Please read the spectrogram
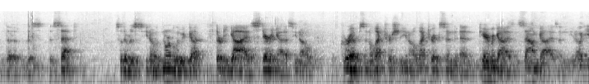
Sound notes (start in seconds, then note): none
